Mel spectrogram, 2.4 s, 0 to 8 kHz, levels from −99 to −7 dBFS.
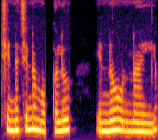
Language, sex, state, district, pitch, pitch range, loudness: Telugu, female, Andhra Pradesh, Chittoor, 215 Hz, 200-225 Hz, -12 LUFS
